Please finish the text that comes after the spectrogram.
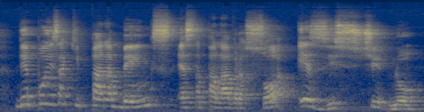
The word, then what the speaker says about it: parabéns: Depois aqui, parabéns, essa palavra só existe no plural. Tá? Meus parabéns, os parabéns. Então vamos lá, pessoal. Parabéns, sílaba tônica é o bens, evidentemente.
